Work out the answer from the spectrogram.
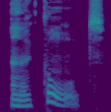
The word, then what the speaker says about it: compte: Un compte. And here you will have the translation. Un compte. So exactly the same pronunciation, but then of course the meaning is different.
